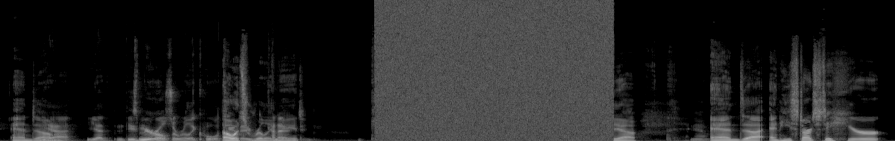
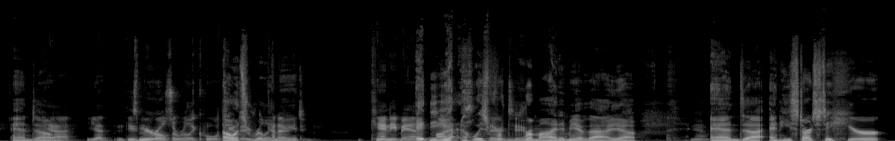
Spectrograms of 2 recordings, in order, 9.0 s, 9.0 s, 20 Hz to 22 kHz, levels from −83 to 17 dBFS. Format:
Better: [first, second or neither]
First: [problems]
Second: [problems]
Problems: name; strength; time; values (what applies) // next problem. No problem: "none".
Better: second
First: audio cutting out; filled with static; at 3.5 s for 2.5 s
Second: none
